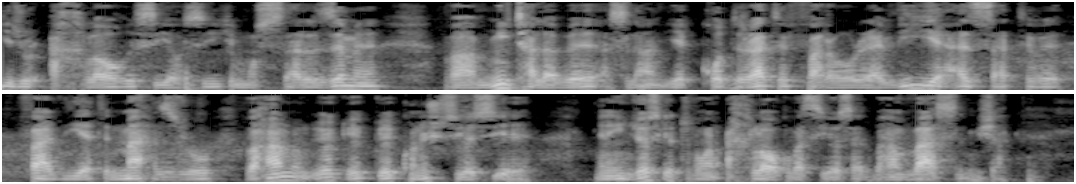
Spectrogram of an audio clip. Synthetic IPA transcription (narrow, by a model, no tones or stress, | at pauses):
jed͡ʒuːɾæxlɒːɣesijɒːsiːcʰe̞most̪ælzeme̞ | væmiːt̪ʰælæbe̞æ̰slæ̰njekɢod̪ɾæt̪ʰefæɾɒːɾæviːeʔæzsæt̪hevefæɾd̪ijæt̪ʰemæhzɾo | væhæmjejejekkʰːoneʃsijɒːsie | jæniːnd͡ʒɒːskʰʲeːt̪ʰːefɒːɣænʔæxlɒːɣvæsijɒ̰ːsæ̰t̪̚beɦæmvæslmḭːʃæ̰nd̪̥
